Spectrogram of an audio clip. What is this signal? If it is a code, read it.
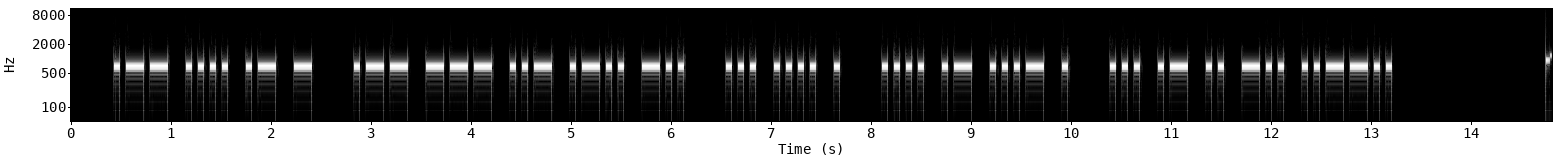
Morse code, heard as a keyed tone, about 20 wpm, 700 Hz. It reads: WHAT WOULD SHE HAVE SAID?
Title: Sentences from Top 100 Words 20wpm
